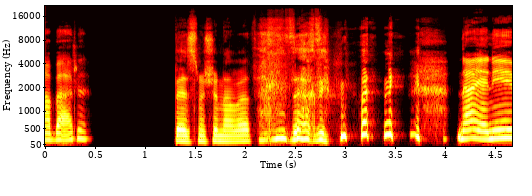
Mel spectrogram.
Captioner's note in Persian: خنده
